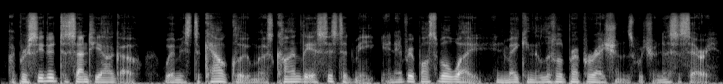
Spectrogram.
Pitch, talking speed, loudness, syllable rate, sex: 110 Hz, 190 wpm, -19 LUFS, 6.6 syllables/s, male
